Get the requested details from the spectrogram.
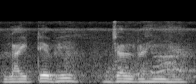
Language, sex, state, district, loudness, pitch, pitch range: Hindi, male, Uttar Pradesh, Lucknow, -17 LUFS, 125 Hz, 125-140 Hz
